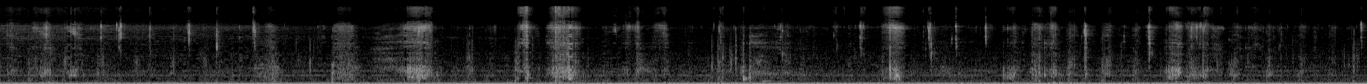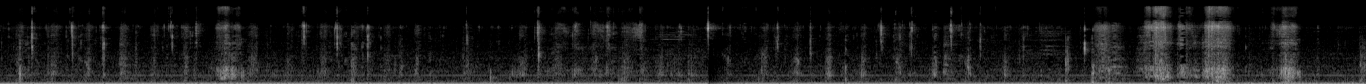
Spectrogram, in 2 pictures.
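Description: A person eating close to the microphone: chewing and biting, with short crisp crunches now and then and small clusters of them a few seconds in and near the end. A faint steady hum runs underneath.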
